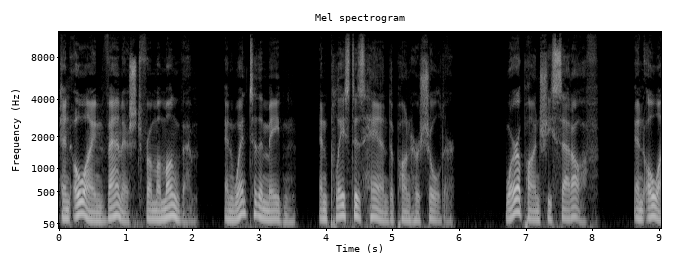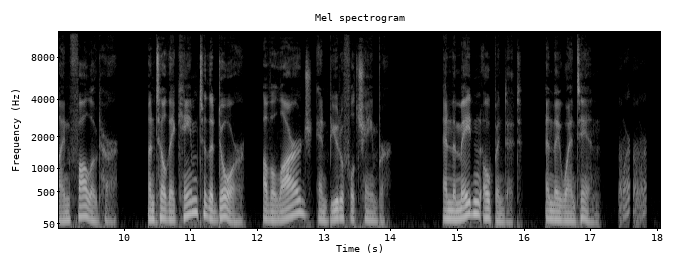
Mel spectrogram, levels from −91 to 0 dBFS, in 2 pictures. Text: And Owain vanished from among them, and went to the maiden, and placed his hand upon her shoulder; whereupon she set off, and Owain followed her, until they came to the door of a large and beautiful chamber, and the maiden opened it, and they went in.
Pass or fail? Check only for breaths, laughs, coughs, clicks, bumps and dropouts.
fail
